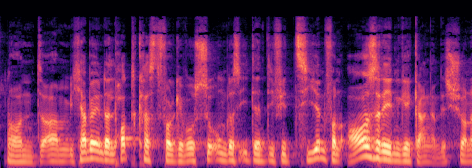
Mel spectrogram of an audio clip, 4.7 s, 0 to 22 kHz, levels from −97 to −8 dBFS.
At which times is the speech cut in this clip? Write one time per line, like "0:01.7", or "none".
0:01.1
